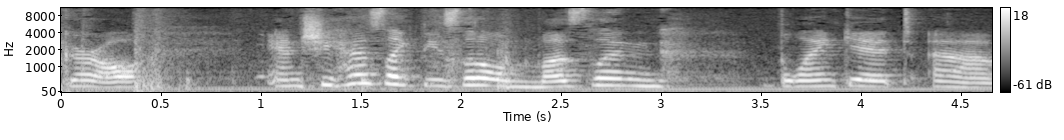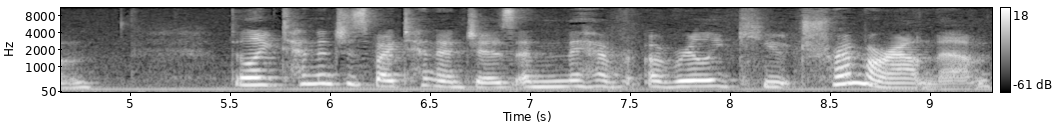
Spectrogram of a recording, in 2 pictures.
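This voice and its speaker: There is audible room echo as a woman speaks at a moderate pace. Her pitch is fairly high and her intonation lively. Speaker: vlogger. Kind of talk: casual vlog. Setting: at home.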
